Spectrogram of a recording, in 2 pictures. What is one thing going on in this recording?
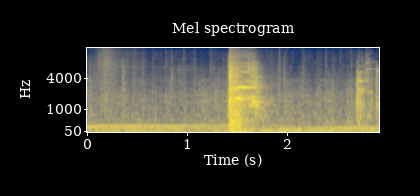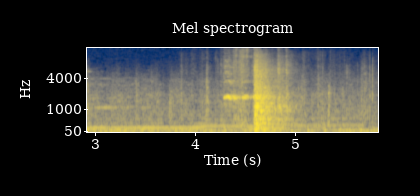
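A wooden locker door creaks and bangs open.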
